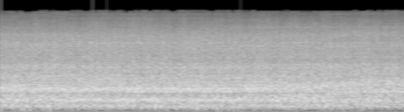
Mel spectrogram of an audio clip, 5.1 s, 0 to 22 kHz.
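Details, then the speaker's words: 1991 Mercedes-Benz 420 SEL, 180,000 miles, before a heat-soak test for a suspected ignition breakdown: steady, smooth, even idle with a constant hiss, no misses or knocks, but an annoyingly high idle still undiagnosed. "Basically annoying high idle, which I still want to try to diagnose and fix, the engine is running very well, nice and smooth."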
